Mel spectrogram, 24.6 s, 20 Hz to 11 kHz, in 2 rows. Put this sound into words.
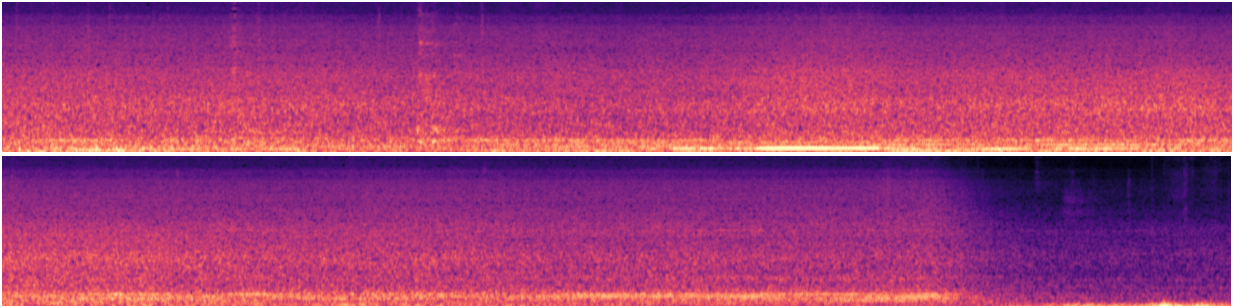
Next to Shell Gas Station Müllerstraße Berlin Germany
Standing next to a gas station in Berlin. The humming is probably from the car washing system.
Recorded with a Zoom H2.
night, station, infrastructure, cars, industrial, gas, urban, transportation, berlin, noise, car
